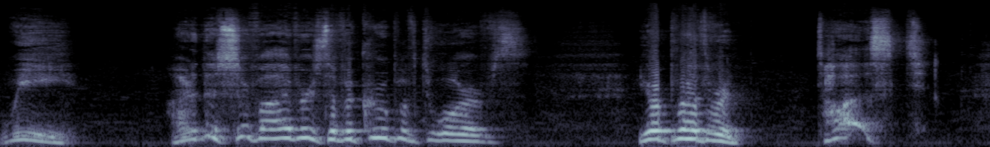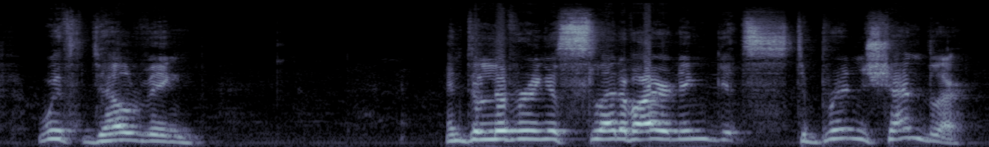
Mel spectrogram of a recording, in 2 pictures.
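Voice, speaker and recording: A game master voicing a raspy, earnest dwarf traveller who speaks formally and pleads for help in a tabletop game. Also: mid-range voice, lively intonation, takes it slowly, long pauses, a little mellow, pitched above the performer's own voice. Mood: earnest pleading.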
